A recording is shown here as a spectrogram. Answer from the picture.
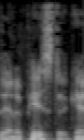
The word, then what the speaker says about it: anapestic: I was reading about it this morning, anapestic. – That's the one. Anapestic. Anapests are a kind of, a rhyme form where there is three syllables and the third syllable is the heavy syllable, the accented syllable.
